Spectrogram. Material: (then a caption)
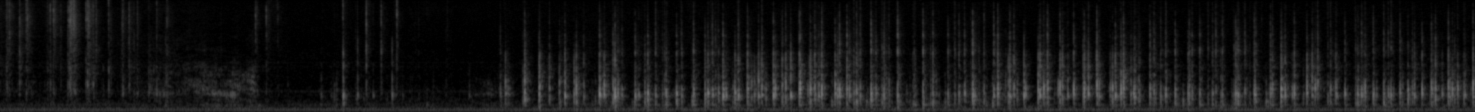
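Cardboard. Long nails tap rapidly along the top edge of a hollow cardboard tea box wrapped in cellophane, resting on a wooden table. The dense, dry clicks have a crinkly plastic edge and a hollow mid-range knock. After a brief opening flurry there is a sparse, quieter stretch, then the tapping builds into a steady, rapid patter for the rest of the clip.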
